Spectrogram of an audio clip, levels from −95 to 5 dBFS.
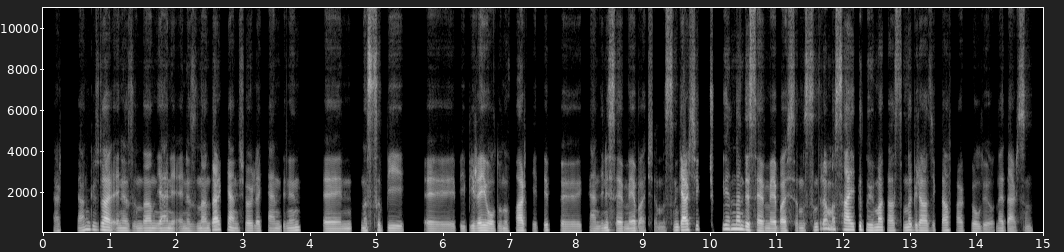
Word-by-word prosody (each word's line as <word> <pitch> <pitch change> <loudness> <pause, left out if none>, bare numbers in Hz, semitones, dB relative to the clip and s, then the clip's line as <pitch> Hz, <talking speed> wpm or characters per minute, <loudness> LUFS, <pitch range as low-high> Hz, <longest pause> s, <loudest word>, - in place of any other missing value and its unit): Gerçekten 120 +7 -7
güzel, 155 -5 +5
en 115 - -2
azından, 115 +1 -2
yani, 115 0 0
en 105 -1 -7
azından 110 +1 -4
derken 125 -6 +3
şöyle: 115 0 -3
Kendinin, 115 +3 -3 0.3
eee, 105 0 0
nasıl 120 +2 -2
bir, 115 -2 -1 0.3
eee, 105 0 -3
bir 105 -2 -9
birey 120 +2 +6
olduğunu 110 -1 +1
fark 125 -1 +5
edip, 125 +6 -6 0.2
eee, 105 -1 -5
kendini 110 +4 -2
sevmeye 110 -2 0
başlamışsın. 95 +5 -6
Gerçi 150 +5 +6
küçüklüğünden 195 +1 +1
de 150 - +7
sevmeye 115 -4 +2
başlamışsındır 115 +6 -1
ama 205 - +1
saygı 160 -2 +5
duymak 135 +1 +3
aslında 125 +3 -2
birazcık 120 -2 0
daha 125 +1 +1
farklı 105 +1 -8
oluyor, 95 -3 -7
ne 115 0 -6
dersin? 100 +2 -6
115 Hz, 150 wpm, -24 LUFS, 105-130 Hz, 0.3 s, de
